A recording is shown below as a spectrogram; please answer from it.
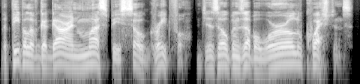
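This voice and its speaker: A man voicing a warm, wry, chatty middle-aged space explorer companion in a video game, conversational and playful. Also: lowish voice, moderate pace, no room sound, studio quality, natural voice. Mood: friendly, wry. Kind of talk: video game voice acting, short character lines.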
